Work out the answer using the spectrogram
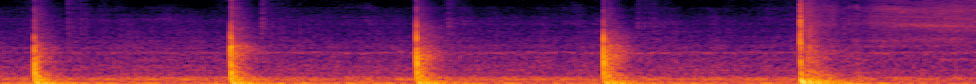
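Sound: knocking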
